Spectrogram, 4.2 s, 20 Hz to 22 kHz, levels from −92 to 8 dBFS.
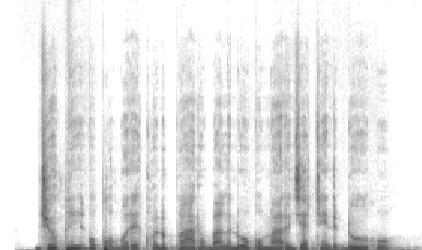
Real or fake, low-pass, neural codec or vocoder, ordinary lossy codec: fake; none; codec, 44.1 kHz, 1.7 kbps, Pupu-Codec; none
